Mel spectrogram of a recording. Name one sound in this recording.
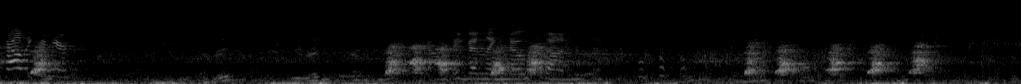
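A woman calls out from a distance outdoors.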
